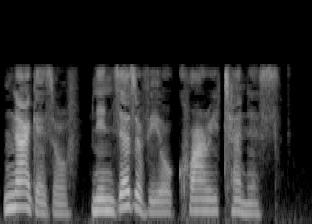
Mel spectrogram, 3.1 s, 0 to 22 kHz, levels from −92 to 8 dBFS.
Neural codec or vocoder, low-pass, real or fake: none; 7.2 kHz; real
